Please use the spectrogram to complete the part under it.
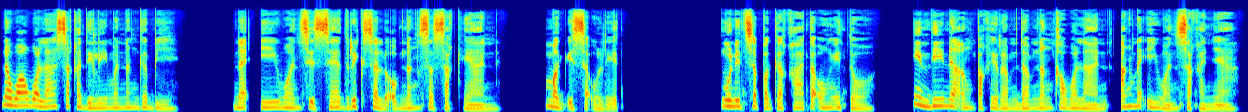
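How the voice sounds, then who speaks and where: A woman narrating a scripted romance story in a measured, dramatic way with deliberate pauses. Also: deep voice, mellow, no room sound, clean studio sound.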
